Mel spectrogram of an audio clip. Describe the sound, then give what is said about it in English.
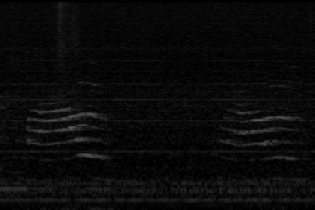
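A cat named Max meows twice, each call a drawn-out, wavering cry, separated by a short pause, against a steady low background hum. “a little late on your cue, kid. Yeah, we've already well, passed the cat section”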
